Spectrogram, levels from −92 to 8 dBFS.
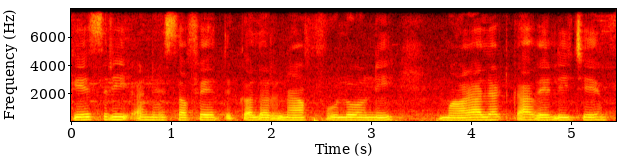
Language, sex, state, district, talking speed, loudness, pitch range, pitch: Gujarati, female, Gujarat, Valsad, 100 wpm, -17 LUFS, 175-185 Hz, 180 Hz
